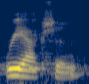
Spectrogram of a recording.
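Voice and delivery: ordinary talk, nothing marked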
